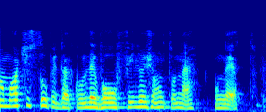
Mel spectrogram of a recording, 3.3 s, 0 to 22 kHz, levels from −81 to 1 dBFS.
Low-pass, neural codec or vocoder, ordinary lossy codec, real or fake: 7.2 kHz; none; none; real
